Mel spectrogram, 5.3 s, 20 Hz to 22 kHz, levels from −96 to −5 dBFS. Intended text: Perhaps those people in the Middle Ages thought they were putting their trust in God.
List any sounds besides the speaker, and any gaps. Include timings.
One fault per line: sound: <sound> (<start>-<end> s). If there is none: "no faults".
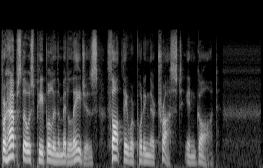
no faults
